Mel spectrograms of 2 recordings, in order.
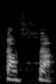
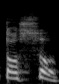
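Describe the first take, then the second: First: The first vowel is an 'a' sound. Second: The first vowel is an 'o' sound.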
